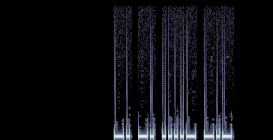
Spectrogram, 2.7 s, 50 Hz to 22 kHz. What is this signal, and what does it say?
Morse code, heard as a keyed tone, about 40 wpm, 700 Hz. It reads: NN4K
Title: Call Signs - 40wpm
